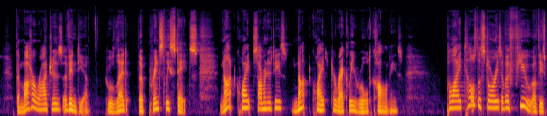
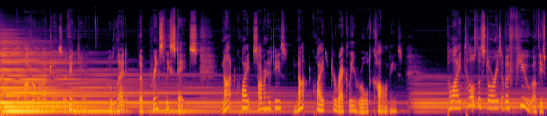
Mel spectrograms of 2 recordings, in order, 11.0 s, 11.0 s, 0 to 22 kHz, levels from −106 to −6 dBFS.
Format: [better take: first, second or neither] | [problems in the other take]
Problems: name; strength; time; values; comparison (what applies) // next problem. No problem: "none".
first | background music; very loud; throughout; 5 dB above the speech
